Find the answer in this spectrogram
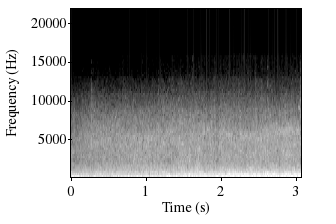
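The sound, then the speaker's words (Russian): Rough sea waves in a storm roar in a dense, continuous wash of noise, swelling slightly partway through, loud with no voices. “Он преследовал своего противника, но случился шторм, и его флот, состоявший из 80 кораблей, потерпел крушение.”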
